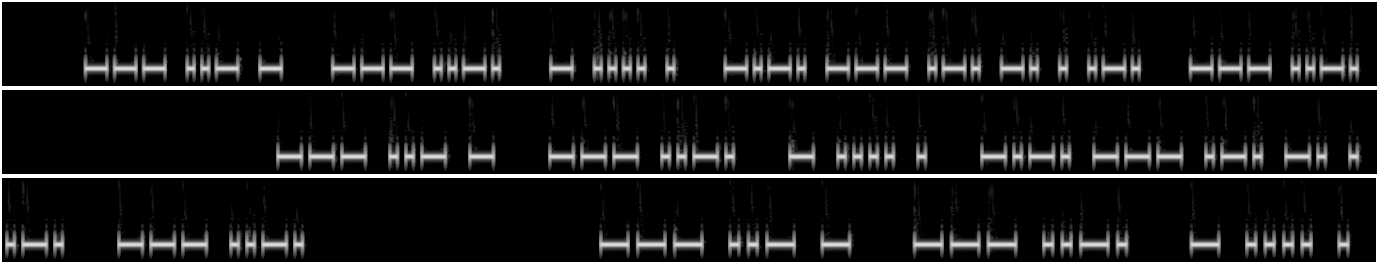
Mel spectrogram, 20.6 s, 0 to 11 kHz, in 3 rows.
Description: Morse code, heard as a keyed tone, about 31 wpm, 700 Hz. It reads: OUT OF THE CORNER OF OUT OF THE CORNER OF OUT OF THE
